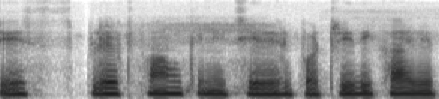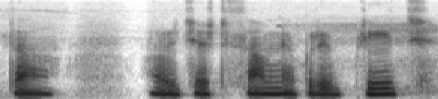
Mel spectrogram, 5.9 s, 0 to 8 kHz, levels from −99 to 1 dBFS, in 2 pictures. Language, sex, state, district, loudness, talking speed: Bhojpuri, female, Uttar Pradesh, Deoria, -17 LUFS, 135 wpm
